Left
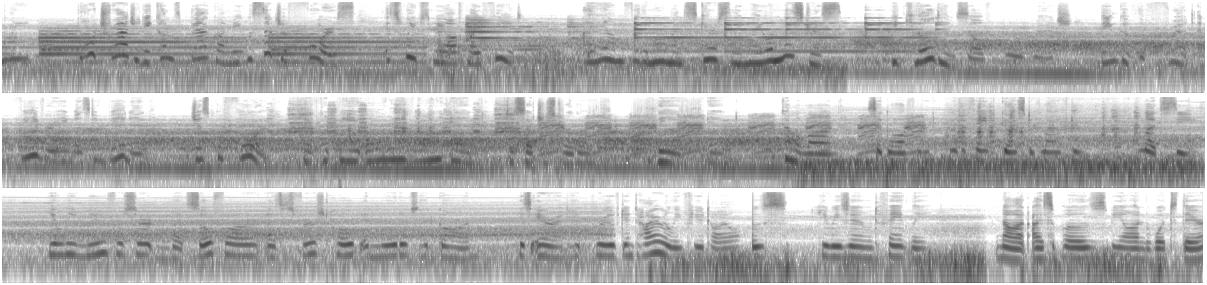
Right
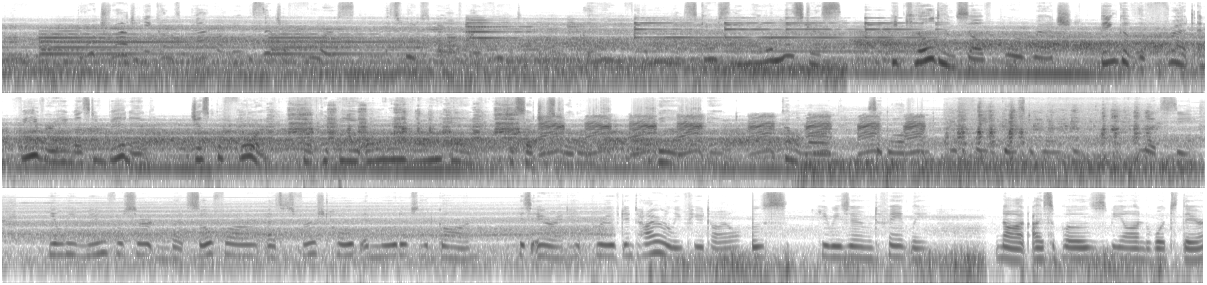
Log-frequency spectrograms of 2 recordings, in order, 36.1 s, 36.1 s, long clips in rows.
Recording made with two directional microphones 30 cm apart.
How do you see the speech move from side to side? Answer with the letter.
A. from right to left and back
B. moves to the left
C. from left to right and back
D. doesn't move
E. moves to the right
C.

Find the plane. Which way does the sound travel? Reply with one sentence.
In this clip you hear the plane move to the left.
